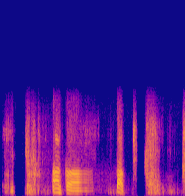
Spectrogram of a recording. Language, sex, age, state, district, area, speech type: Assamese, male, 18-30, Assam, Goalpara, rural, conversation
